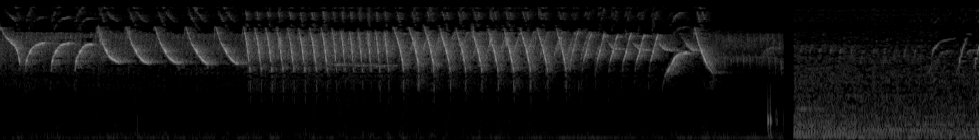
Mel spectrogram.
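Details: Canary singing gacor: long run of rapid, high, sharply down-slurred notes that tightens into a dense buzzy trill, ending with a few sweeps before a hissing background takes over.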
